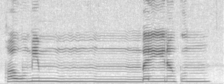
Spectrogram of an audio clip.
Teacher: Qaumin bainakum, kasrotain dibaca seperti bunyi huruf mim, berhukumkan iklab karena kasrotain bertemu dengan huruf ba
